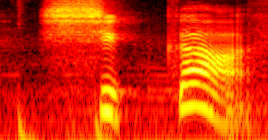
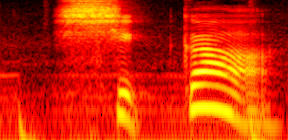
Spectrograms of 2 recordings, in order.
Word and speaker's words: щека: Щ, щека, щека.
